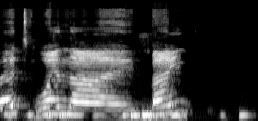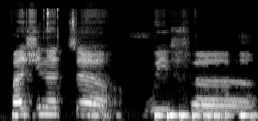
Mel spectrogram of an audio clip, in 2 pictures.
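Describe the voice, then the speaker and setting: Very slow speech with a non-native accent. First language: not English. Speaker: web app builder attending office hours. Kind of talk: casual tech support chat. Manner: halting.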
